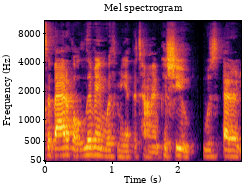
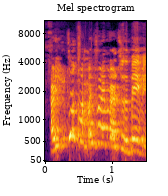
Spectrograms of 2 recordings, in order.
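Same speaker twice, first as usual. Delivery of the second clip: laughing disbelief; 14 semitones higher, 3 dB louder, faster than usual. Retold or imitated. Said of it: "And I was like".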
